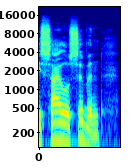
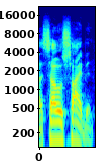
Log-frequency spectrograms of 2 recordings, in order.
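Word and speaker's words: psilocybin: could potentially those be silo-sibin uh that's not even the proper pronunciation you know what i'm saying uh psalocybin there we go um could that be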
